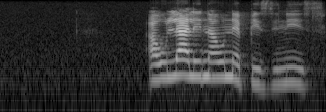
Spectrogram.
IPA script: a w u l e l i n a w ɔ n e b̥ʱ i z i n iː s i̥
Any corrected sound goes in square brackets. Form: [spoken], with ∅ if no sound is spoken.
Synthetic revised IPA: a w u l [a] l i n a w [u] n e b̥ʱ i z i n iː s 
